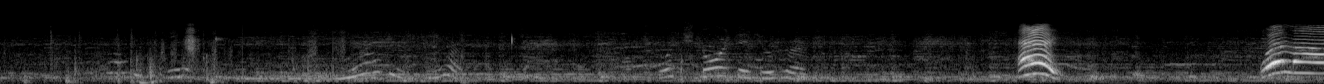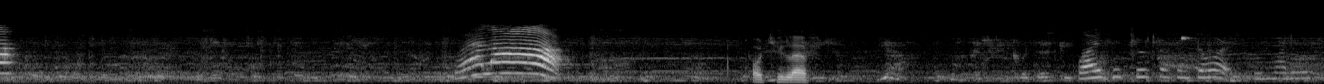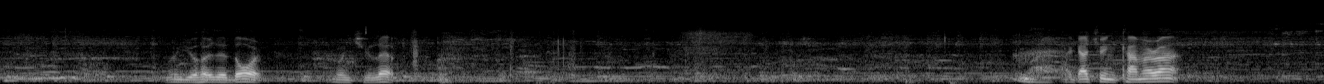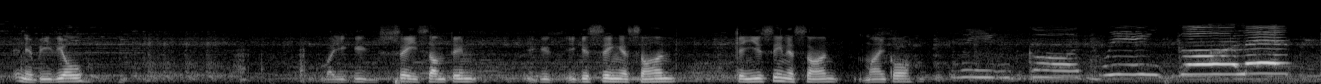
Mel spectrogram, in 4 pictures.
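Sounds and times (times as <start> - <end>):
faint voices murmuring: 19.3 - 39.0.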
